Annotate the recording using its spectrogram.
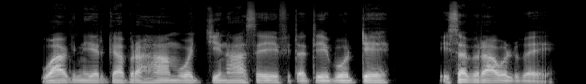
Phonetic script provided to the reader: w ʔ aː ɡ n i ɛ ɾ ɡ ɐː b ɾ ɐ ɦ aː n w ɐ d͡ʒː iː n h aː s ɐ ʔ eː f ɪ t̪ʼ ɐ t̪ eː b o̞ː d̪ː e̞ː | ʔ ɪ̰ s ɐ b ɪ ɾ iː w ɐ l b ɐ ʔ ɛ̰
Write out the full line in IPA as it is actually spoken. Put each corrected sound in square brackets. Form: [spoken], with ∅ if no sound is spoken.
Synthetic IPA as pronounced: w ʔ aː ɡ n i ɛ ɾ ɡ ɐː b ɾ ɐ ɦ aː [m] w ɐ d͡ʒː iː n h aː s ɐ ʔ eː f ɪ t̪ʼ ɐ t̪ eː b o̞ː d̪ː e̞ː | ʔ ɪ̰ s ɐ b ɪ ɾ [aː] w ɐ l b ɐ ʔ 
